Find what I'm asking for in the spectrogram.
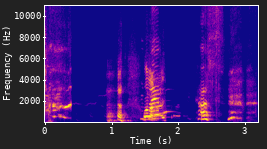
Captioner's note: both laugh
